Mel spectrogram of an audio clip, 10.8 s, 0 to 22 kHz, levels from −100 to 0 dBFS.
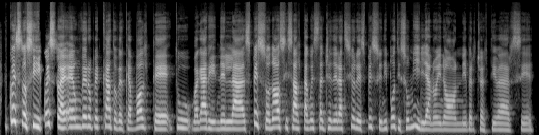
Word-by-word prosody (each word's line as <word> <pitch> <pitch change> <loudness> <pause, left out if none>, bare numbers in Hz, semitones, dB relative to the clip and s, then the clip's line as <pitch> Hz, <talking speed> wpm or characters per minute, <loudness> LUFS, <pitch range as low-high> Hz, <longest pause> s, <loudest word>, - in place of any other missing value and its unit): Questo 415 -6 +6
sì, 280 -5 +5
questo 335 +1 +2
è 230 - +10
è 255 +1 +5
un 255 0 -1
vero 270 0 +1
peccato, 255 0 -1
perché 205 0 -6
a 195 - -2
volte 210 -3 0
tu 225 -1 -4
magari 205 0 +1
nella 200 0 +2
spesso, 230 - -2
no, 245 +2 +3
si 245 -1 -4
salta 220 -1 0
questa 220 +1 -6
generazione 215 +2 -4
e - - -1
spesso 235 +4 -8
i - - -5
nipoti 210 +3 -7
somigliano 210 -7 -4
ai 180 0 -5
nonni 175 0 -6
per 175 -1 -11
certi 180 -1 -10
versi. 175 0 -8
215 Hz, 165 wpm, -23 LUFS, 195-250 Hz, -, è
